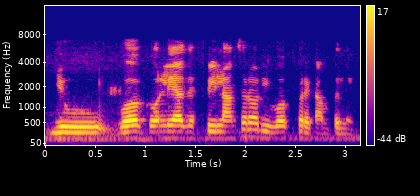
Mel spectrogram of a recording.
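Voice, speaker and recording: A man from India hosting an interview over a video call, asking questions in a halting way full of fillers. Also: mid-range voice, flat delivery, a little hiss or hum. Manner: hesitant, halting, lots of uh fillers. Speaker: podcast host. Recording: dull lo-fi call audio.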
